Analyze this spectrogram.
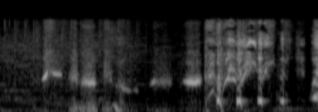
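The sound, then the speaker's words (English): A person whistles a short, breathy tune: a few higher sustained notes, then a quick run of four or five lower, choppy notes with audible air between them. “Did you hear how beautiful my whistle was?”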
